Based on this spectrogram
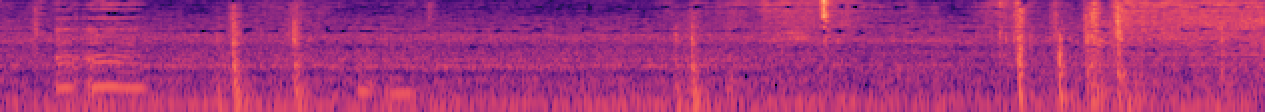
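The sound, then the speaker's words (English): Car door locks clunk shut several times in short bursts as a woman locks the car on a man getting out to go around to the passenger side at a Cheesecake Factory; sharp mechanical clicks over a steady low rumble from inside the vehicle, with faint muffled voices in the background. “she has locked the car on him as he gets out to go around the passenger side.”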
